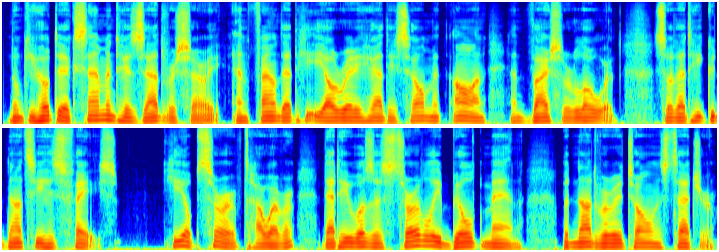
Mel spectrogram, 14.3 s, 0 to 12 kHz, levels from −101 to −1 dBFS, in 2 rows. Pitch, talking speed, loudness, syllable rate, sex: 110 Hz, 170 wpm, -19 LUFS, 5.2 syllables/s, male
